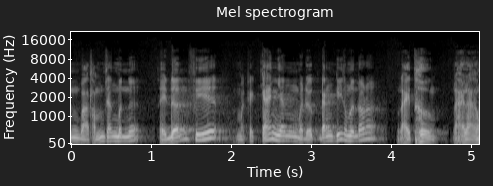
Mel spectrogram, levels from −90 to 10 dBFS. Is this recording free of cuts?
yes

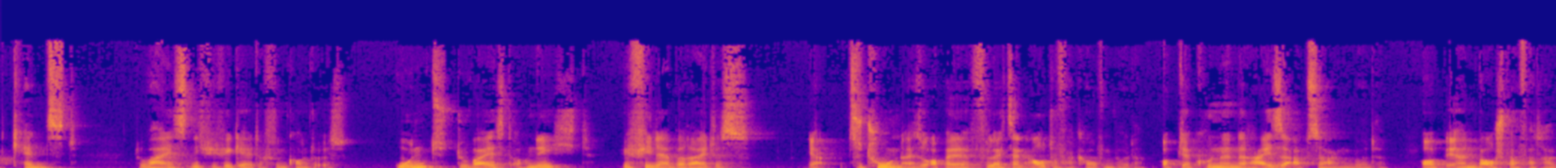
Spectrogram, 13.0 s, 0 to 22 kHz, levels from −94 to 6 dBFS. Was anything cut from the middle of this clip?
no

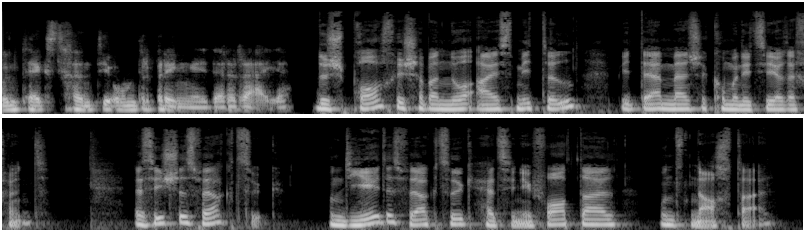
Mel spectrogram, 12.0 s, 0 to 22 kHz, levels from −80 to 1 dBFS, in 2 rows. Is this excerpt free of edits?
yes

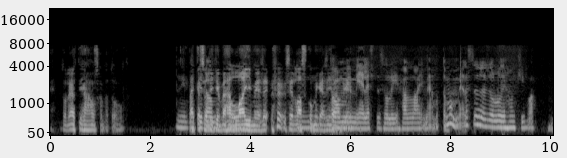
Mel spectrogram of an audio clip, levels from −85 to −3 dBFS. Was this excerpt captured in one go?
yes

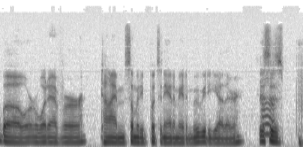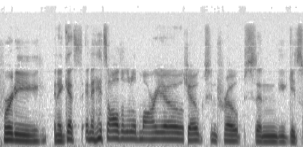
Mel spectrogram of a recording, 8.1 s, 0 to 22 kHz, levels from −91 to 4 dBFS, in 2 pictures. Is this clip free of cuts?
no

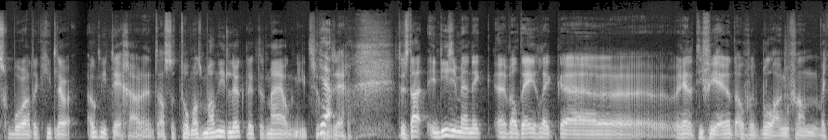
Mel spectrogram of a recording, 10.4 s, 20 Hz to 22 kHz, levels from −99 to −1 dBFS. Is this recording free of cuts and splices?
yes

